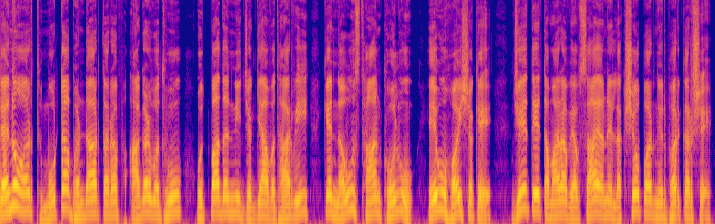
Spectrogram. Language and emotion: Gujarati, neutral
